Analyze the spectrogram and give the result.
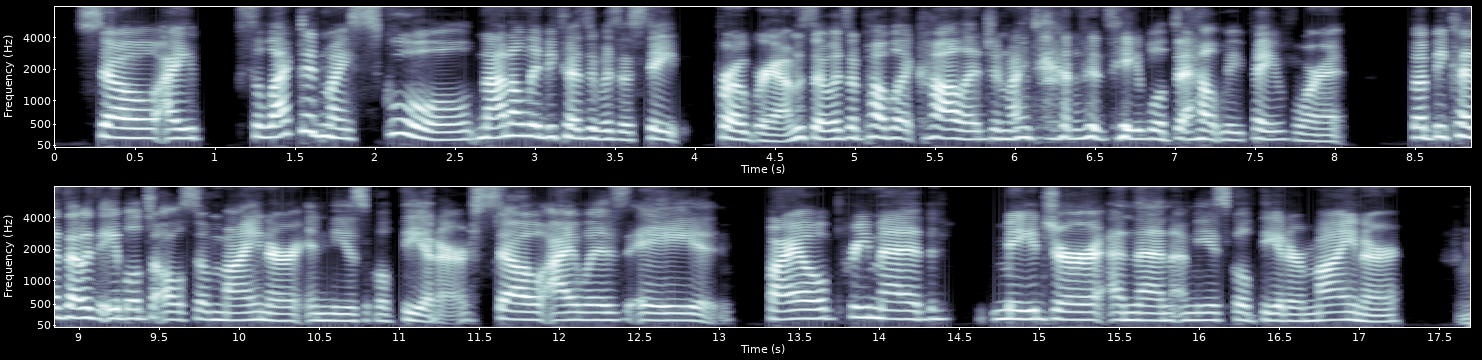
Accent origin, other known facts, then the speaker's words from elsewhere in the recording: Ithaca, New York, United States; I grew up in Ithaca, New York, which is in upstate New York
